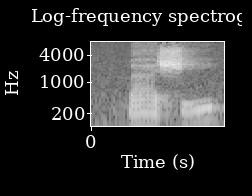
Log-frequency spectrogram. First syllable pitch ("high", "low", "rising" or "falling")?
low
